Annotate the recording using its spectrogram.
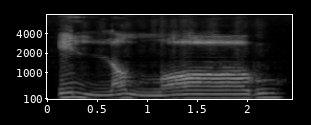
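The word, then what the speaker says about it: إلا الله: तो जब अल्लाह के नाम से पहले ज़बर आ जाए तो वहाँ पर अल्लाह के नाम के अंदर जो लाम है उसको मोटा पढ़ेंगे, क्योंकि ये ग्रीन भी है इसलिए इसको मोटा पढ़ेंगे। तो पढ़ेंगे इल्लल्लाहु, लाम को लंबा करेंगे, उसके ऊपर खड़ी ज़बर है इस वजह से।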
